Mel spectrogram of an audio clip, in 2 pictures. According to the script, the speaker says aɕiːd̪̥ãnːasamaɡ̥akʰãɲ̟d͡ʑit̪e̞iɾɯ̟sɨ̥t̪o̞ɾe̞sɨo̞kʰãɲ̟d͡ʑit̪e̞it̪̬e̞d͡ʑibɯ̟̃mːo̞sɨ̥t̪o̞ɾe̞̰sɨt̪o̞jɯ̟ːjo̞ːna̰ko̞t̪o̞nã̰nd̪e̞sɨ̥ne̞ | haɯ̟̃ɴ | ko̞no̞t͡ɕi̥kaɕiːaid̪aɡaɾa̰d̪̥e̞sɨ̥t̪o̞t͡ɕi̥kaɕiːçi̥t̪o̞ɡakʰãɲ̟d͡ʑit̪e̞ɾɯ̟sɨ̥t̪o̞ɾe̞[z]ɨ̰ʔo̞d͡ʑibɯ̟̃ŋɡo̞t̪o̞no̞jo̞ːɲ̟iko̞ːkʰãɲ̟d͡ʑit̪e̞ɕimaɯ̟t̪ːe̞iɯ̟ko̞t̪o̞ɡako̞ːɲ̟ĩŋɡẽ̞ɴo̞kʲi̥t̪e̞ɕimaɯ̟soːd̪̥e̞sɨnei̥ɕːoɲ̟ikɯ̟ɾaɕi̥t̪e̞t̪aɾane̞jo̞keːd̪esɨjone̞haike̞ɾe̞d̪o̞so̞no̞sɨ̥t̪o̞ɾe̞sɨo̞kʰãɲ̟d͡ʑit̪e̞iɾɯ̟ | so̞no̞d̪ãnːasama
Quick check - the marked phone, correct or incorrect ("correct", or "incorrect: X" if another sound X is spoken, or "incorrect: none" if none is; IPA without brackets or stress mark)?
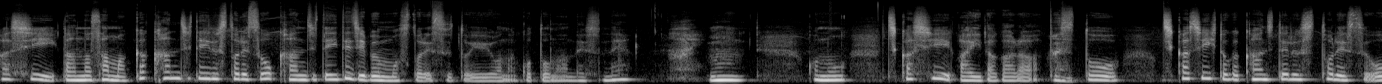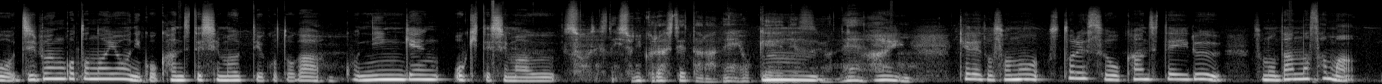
incorrect: s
